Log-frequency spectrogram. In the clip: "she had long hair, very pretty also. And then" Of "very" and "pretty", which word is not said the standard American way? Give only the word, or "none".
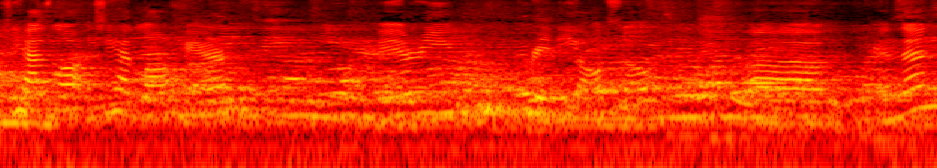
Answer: none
